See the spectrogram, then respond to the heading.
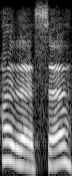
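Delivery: character voice, pitched too high. Voicing Corvin greeting a player by the fire: voice too high. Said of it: "I'm making his voice too high".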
